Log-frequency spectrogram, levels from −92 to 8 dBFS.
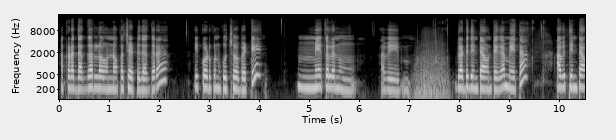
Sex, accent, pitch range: female, native, 200-235 Hz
